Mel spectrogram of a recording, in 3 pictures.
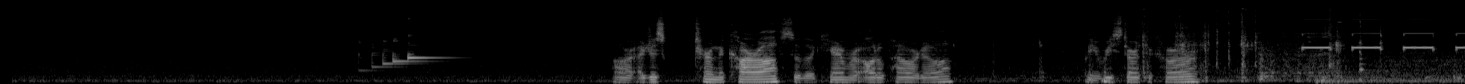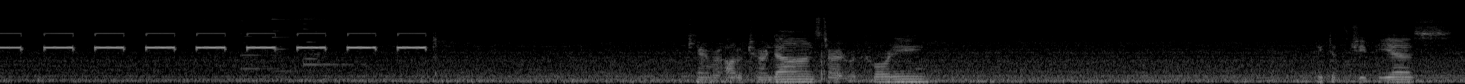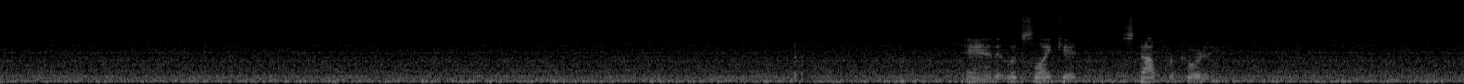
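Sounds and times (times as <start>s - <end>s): high-pitched electronic chime beeps: 3.6s - 4.8s, 16.9s - 18.8s
ventilation fan running: 10.9s - 43.9s
car engine starting and idling: 11.0s - 43.9s
car engine idling: 18.0s - 28.4s.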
